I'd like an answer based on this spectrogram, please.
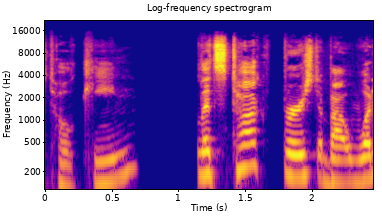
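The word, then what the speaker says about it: Tolkien: by um Jr tolken I've heard his name pronounced a bunch of different ways but from what I gather that sounds closer to what pronounced it was tolken let's talk first about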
